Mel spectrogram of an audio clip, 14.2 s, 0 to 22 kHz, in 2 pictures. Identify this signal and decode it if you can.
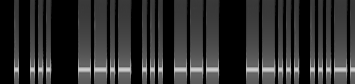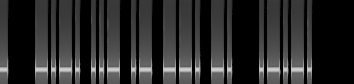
Morse code, heard as a keyed tone, about 15 wpm, 700 Hz. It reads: ES QSO 73 CUAGN <AR>
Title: Practice QSO - Exchange 4 - Ending - 15wpm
